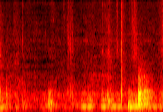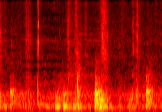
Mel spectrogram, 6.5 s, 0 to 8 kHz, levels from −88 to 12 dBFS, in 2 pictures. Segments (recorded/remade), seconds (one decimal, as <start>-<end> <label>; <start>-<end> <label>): 0.0-0.4 recorded; 0.4-1.1 remade; 1.1-3.7 recorded; 3.7-4.5 remade; 4.5-6.5 recorded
